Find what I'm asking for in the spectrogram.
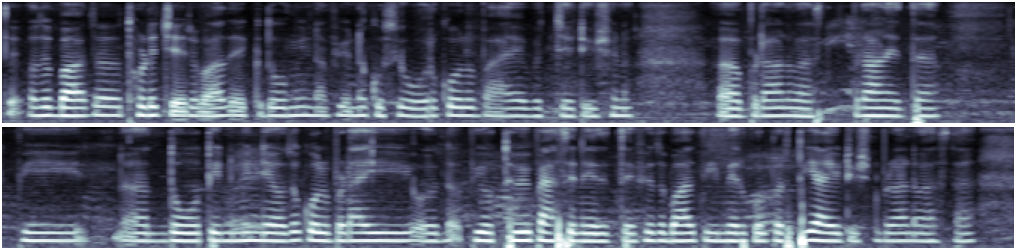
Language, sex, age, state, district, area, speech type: Dogri, female, 18-30, Jammu and Kashmir, Reasi, rural, spontaneous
